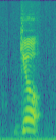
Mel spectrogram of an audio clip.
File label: "gyo", Japanese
